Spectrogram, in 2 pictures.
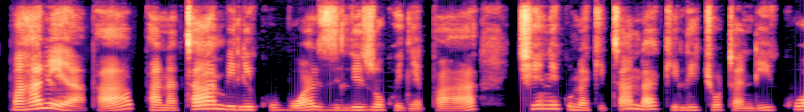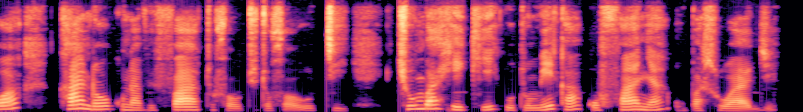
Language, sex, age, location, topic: Swahili, female, 25-35, Nairobi, health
